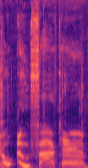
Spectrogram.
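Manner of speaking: clumsy put-on Southern drawl. Naming people during shout-outs, attempting a bad Southern accent. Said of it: "another bad attempt at a Southern accent".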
